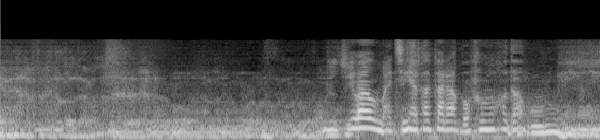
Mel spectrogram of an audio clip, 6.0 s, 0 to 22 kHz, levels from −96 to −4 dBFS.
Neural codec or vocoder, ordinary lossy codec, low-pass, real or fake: codec, 16 kHz, 1 kbps, FunCodec, trained on LibriTTS, 50 frames a second; none; none; fake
